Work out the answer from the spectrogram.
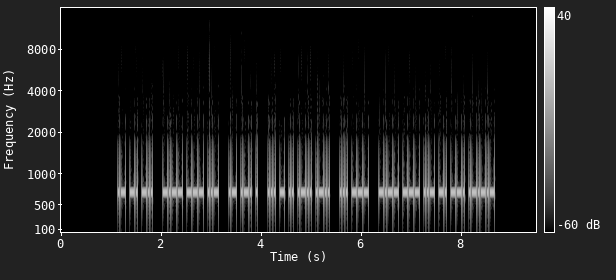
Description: Morse code, heard as a keyed tone, about 40 wpm, 700 Hz. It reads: AND YOU ARE STILL SO YOUNG.
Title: Sentences from Top 400 Words 40wpm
